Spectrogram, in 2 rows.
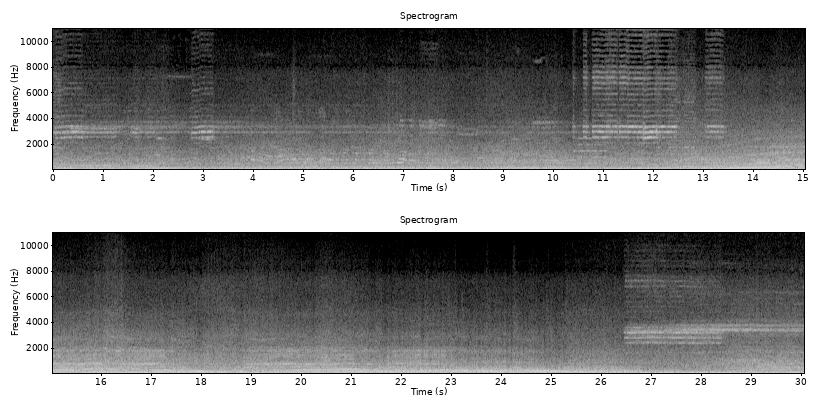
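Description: Yamaha R15M's single-cylinder engine pulling away and revving up through the gears, its pitch climbing and then dropping at each shift, over a steady rumble of wind and traffic. Short high beeping tones come near the start, midway and near the end.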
